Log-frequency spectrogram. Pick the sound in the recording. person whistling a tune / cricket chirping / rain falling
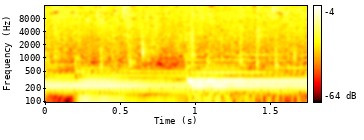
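rain falling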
